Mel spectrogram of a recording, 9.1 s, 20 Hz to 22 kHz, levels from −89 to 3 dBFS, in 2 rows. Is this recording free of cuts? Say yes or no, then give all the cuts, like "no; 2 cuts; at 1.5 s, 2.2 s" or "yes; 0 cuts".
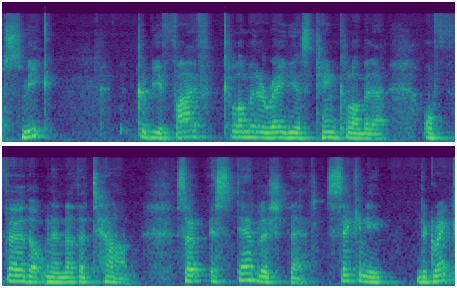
no; 1 cut; at 5.0 s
